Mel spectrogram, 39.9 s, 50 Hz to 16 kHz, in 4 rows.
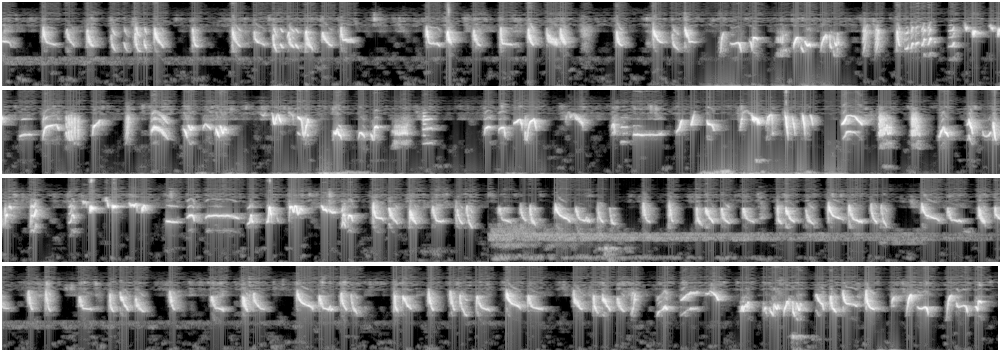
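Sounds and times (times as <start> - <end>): bird singing high chirps: 0.0 - 39.9.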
